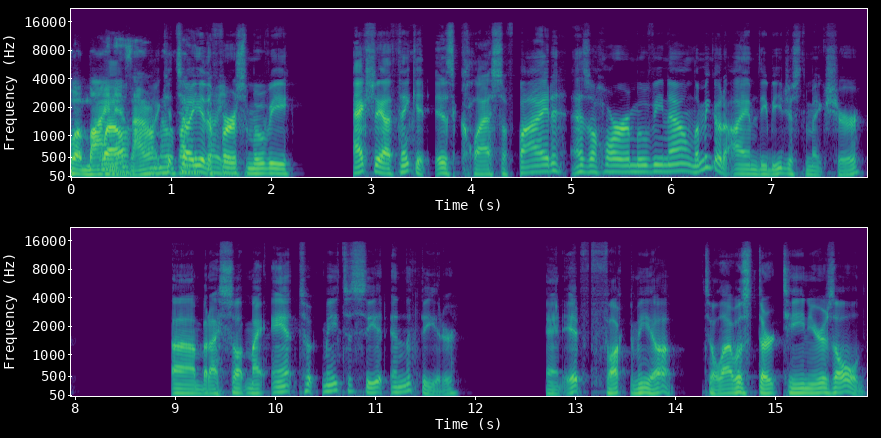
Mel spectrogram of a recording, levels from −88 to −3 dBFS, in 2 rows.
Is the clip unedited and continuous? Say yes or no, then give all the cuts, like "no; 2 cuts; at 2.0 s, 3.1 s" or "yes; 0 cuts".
yes; 0 cuts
